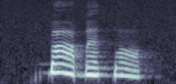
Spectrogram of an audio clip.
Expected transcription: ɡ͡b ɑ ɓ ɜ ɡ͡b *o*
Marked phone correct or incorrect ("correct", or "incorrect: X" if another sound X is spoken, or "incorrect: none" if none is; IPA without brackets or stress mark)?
incorrect: ɔ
